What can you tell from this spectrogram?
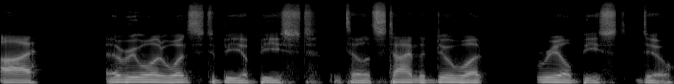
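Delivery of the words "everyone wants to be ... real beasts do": terrible, very low, deep, drawn-out voice. Reading a quote from a movie script for others to guess: terrible Vin Diesel voice. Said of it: "my terrible Vin Diesel voice".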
